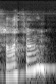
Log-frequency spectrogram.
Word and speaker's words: Hawthorn: because, so how do you pronounce the place where you live? Hawthorne?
